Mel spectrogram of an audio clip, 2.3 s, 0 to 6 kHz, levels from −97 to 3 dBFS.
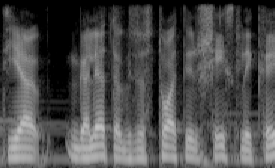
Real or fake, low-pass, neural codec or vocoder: real; 5.4 kHz; none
